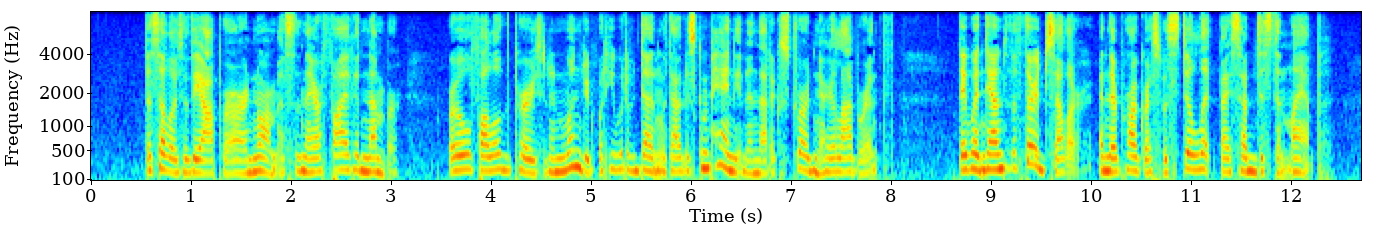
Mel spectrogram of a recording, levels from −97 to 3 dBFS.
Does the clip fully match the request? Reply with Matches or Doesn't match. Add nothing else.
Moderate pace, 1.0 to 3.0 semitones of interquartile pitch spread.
Doesn't match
